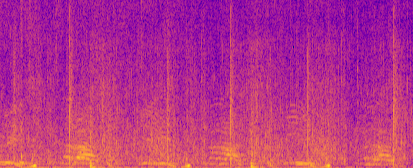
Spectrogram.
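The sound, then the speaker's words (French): Rhythmic splashing through a wide, icy river, about five sloshing steps in a steady wading pace, fairly loud, with a background of voices. “Oh, une rivière, large et glacée. On ne peut pas passer dessus, on ne peut pas passer dessous. Allons-y, il n'y a plus qu'à plonger.”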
